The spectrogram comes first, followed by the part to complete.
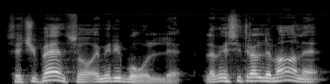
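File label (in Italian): "e mi ribolle", vocabolario dialettale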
